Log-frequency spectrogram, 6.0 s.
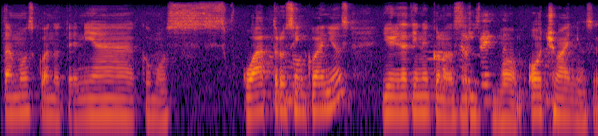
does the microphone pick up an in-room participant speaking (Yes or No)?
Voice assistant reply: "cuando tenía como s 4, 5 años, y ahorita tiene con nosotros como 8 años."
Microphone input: Yes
